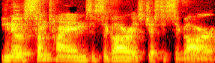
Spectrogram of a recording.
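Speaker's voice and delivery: ordinary delivery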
